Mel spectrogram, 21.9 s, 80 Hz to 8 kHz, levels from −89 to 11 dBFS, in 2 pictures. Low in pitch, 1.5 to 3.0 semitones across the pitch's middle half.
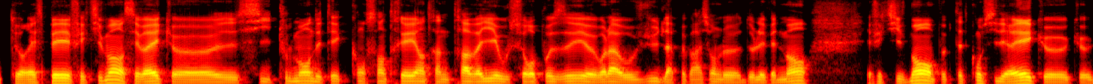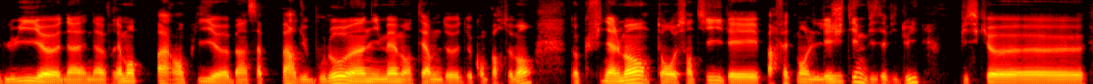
Yes: very low, 85 Hz; narrow, 2.6 semitones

